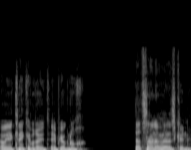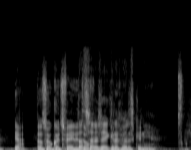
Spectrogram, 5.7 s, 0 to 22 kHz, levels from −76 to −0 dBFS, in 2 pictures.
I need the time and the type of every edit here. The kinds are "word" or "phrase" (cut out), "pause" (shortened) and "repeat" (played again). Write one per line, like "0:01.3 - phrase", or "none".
none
